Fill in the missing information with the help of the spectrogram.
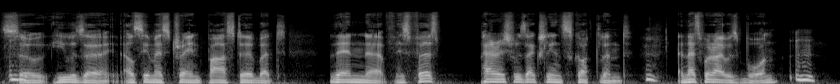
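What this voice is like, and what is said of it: Not entirely American, slightly Sri Lankan accent. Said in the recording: “I don't have an entirely American accent ... A little bit of an accent ... I sound slightly Sri Lankan ... You do. I was noticing that ... I love the accent.”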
